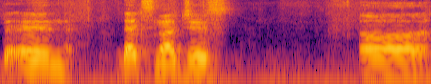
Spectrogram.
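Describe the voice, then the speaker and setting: There is audible room echo. A man speaks at a very slow pace. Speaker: comic book collector vlogger. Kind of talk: casual haul video. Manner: halting, many fillers.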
